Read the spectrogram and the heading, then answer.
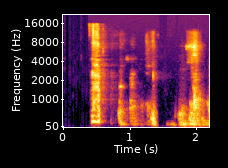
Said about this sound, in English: It's our dog.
